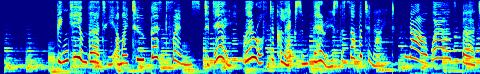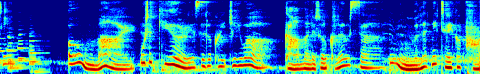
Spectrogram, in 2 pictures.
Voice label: english british animation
